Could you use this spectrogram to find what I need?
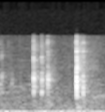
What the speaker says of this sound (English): So I will type in volume.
